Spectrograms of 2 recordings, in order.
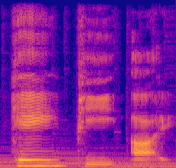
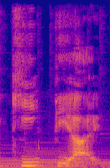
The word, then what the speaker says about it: KPI: A letra K em inglês é K, KPI. Esqueça essa história de KPI. KPI, Key Performance Indicator. So a KPI. K is a consonant, a letter in the alphabet. KPI.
